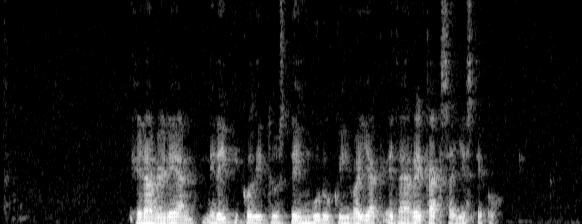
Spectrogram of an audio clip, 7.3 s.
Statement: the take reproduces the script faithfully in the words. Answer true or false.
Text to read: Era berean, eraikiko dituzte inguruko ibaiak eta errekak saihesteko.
true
